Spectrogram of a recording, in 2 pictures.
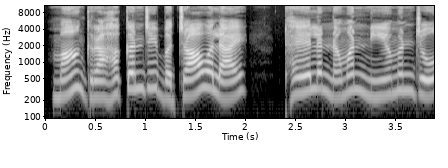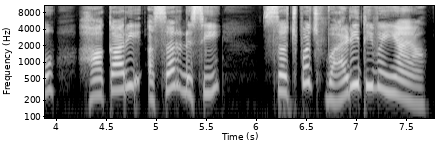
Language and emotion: Sindhi, surprised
